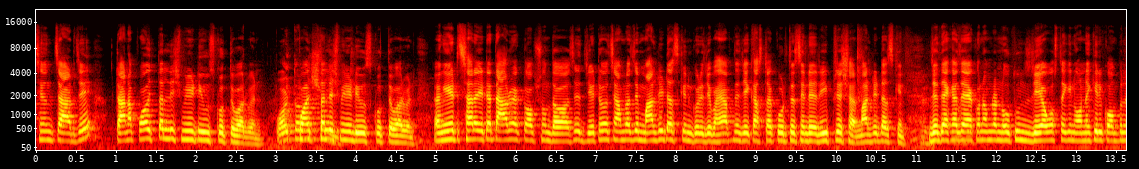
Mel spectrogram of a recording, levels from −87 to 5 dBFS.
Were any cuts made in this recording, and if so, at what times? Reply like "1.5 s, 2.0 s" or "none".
none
